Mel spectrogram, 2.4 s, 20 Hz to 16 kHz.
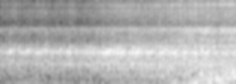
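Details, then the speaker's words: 1985 Mercedes 300 SD diesel idling: steady, even idle with constant light clatter and a faint high hum, no misses or knocks, runs healthy; alternator first suspected failed, later read 12.2 V and needs RPM to charge. "but listen to the sound of that. It just runs and runs, and it'll sit there and run."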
